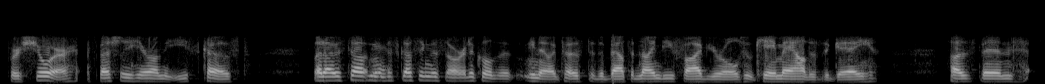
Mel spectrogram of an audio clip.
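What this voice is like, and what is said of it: Nasal, congested voice. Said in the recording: “I have a little cold, so I apologize for my nasal sound”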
